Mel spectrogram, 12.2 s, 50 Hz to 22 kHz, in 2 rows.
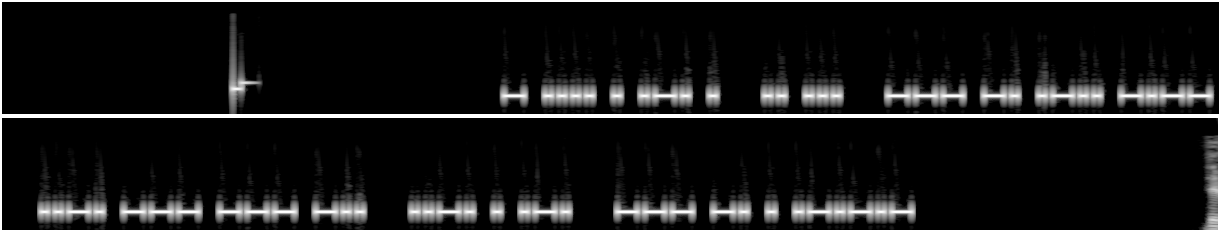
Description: Morse code, heard as a keyed tone, about 36 wpm, 700 Hz. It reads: THERE IS ONLY FOOD FER ONE.
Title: Sentences from Top 300 Words and Abbreviations 35wpm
